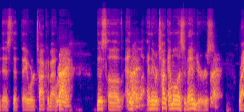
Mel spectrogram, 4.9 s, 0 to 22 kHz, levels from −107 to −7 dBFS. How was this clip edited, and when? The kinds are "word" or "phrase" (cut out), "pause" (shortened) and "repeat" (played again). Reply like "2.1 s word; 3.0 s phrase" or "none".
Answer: 1.1 s word; 2.1 s word; 3.3 s word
